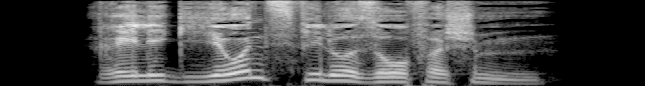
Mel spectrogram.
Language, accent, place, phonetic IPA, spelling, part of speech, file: German, Germany, Berlin, [ʁeliˈɡi̯oːnsfiloˌzoːfɪʃm̩], religionsphilosophischem, adjective, De-religionsphilosophischem.ogg
- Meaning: strong dative masculine/neuter singular of religionsphilosophisch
